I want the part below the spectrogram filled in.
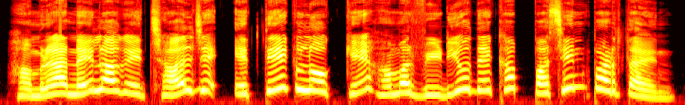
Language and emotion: Maithili, surprised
